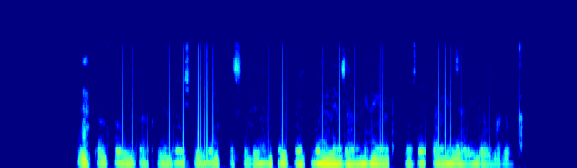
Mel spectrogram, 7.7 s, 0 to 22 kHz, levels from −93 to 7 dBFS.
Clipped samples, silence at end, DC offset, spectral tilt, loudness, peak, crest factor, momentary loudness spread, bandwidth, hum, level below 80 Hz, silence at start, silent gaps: under 0.1%; 0.75 s; under 0.1%; -9 dB/octave; -41 LUFS; -24 dBFS; 16 dB; 13 LU; 7.4 kHz; none; -64 dBFS; 1.05 s; 4.08-4.13 s, 5.25-5.38 s, 5.68-5.76 s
